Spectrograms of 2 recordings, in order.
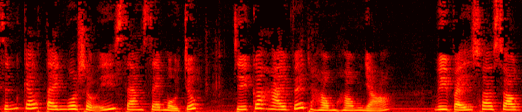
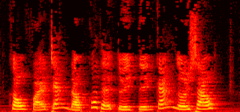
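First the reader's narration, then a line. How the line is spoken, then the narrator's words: Angry snapping. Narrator (Vietnamese): Ngô Sở Ý tức giận gắt một câu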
